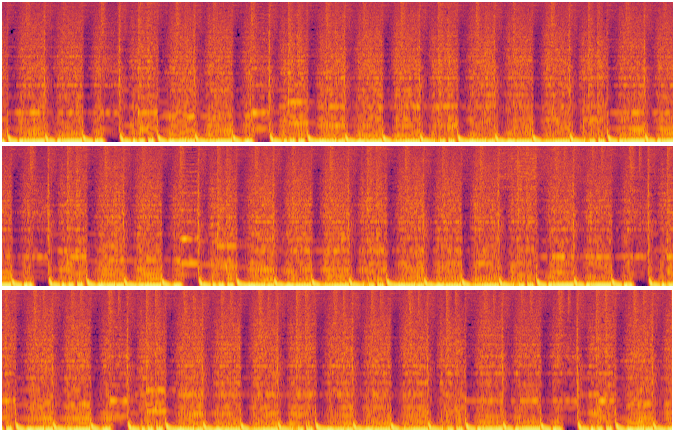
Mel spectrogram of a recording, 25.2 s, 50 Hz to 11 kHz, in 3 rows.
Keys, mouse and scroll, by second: 1.0 KP_1, 1.7-2.4 scroll up 1, 2.5 click, 6.6 click, 6.8 scroll down 4, 7.0-7.7 middle drag, 7.7-8.8 scroll up 1, 8.8 click, 9.7 ctrl+a, 12.5-13.7 drag, 14.0 scroll down 2, 14.3-15.6 middle drag, 15.6 KP_1, 16.4-16.9 scroll up 1, 16.9-18.3 scroll down 1, 23.5-25.1 middle drag.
